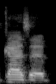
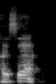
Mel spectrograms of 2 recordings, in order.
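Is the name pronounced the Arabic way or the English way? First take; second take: English; Arabic. First: It starts with a hard English G sound. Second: It starts with a throaty, rolled back sound. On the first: "Americanized, anglicized version is Gaza" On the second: "if you're saying it in Arabic, it's Hassa"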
